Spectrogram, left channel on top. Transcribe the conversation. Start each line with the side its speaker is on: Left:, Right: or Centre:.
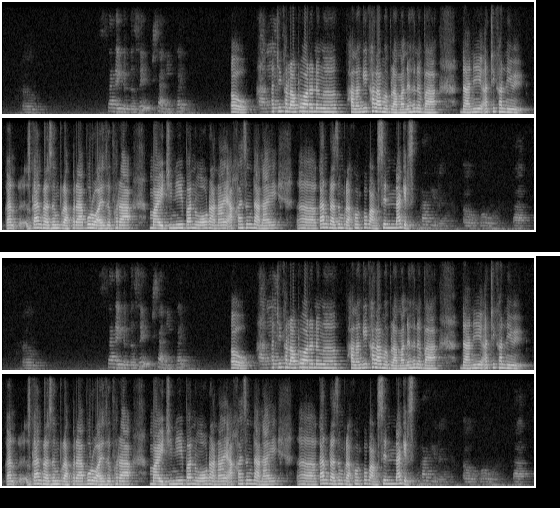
Right: औ जागायगोरनोसै फिसानिफ्राय।
Left: औ
Right: हानायाथ'
Left: आथिखालावथ'
Right: औ औ
Left: आरो नोङो फालांगि खालामोब्ला मानो होनोबा दानि आथिखालनिान गान-गानग्रा जोमग्राफोरा बर' आइजोफोरा माइदिनि बा न'आव दानाय आखाइजों दानाय ओ-गानग्रा जोमग्राफोरखौ बांसिन नाग
Right: नागिरो औ औ। दा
